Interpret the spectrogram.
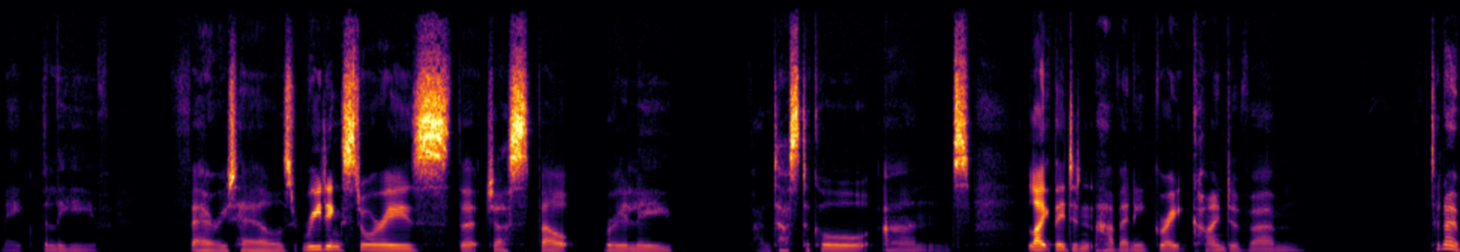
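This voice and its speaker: A woman podcast host chats informally in a low voice with plenty of vocal fry. The recording is very dry, and she talks in a personal, conversational way. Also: fairly even intonation, unhurried, dry recording. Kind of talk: casual, personal podcast introduction.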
